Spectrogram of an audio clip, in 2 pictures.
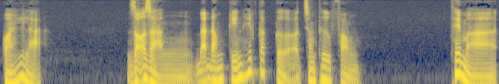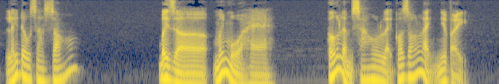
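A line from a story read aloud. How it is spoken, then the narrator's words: Muttering. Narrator (Vietnamese): Ngài lẩm bẩm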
